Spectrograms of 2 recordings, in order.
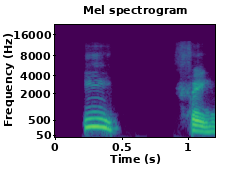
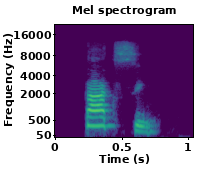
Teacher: É paroxítona, certo? Ou seja, a penúltima sílaba é mais forte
